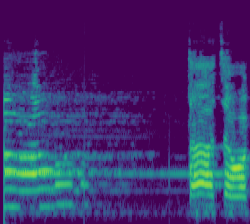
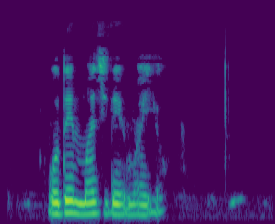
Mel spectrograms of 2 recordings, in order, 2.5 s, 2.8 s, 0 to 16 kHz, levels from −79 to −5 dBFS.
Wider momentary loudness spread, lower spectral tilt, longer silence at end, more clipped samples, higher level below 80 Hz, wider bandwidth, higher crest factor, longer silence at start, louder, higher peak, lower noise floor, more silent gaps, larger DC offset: second, 20 LU vs 24 LU; second, -2 dB/octave vs -5.5 dB/octave; second, 0 s vs 0.4 s; neither; about the same, -70 dBFS vs -74 dBFS; about the same, 10.5 kHz vs 10.5 kHz; about the same, 16 dB vs 18 dB; second, 0.05 s vs 0.5 s; about the same, -22 LUFS vs -24 LUFS; about the same, -8 dBFS vs -10 dBFS; second, -47 dBFS vs -63 dBFS; neither; neither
